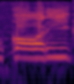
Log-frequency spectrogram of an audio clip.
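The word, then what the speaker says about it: curry: ये बन रही है, करी नहीं है, अंग्रेज़ी वाली करी नहीं है। और बहुत से लोग करी को कौरी करके प्रोनाउंस करते हैं, वो भी गलत होता है, अंग्रेज़ी में करी कहते हैं।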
